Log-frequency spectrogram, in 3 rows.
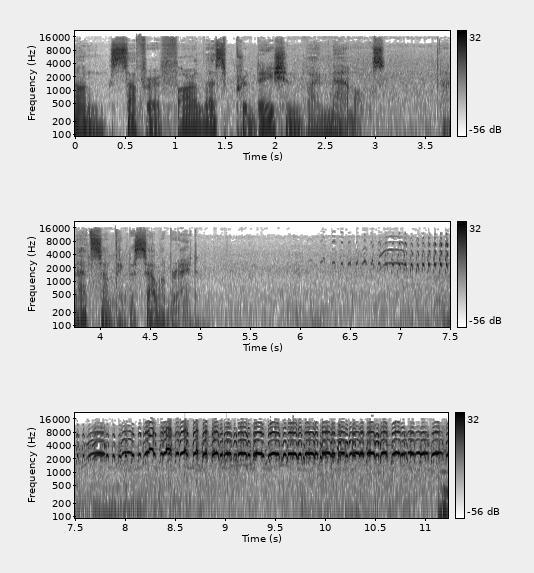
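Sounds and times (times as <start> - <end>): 
speech: 0.0 - 5.1
black oystercatchers whistling calls: 6.1 - 11.2.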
